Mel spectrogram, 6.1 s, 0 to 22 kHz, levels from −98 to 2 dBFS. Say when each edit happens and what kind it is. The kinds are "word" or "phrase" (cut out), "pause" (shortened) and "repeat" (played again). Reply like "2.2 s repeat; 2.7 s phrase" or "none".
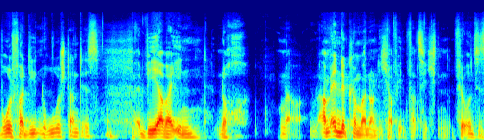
none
